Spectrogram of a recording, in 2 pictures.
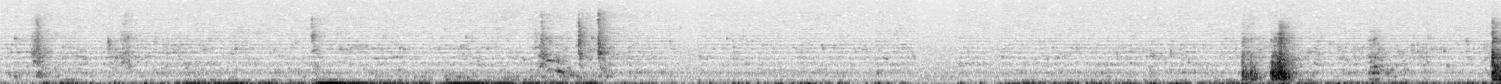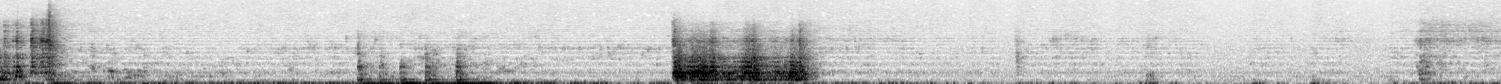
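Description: Webcor Music Man portable reel-to-reel tape recorder being worked by hand, its motor giving a low rumble and a steady hum. Several loud bursts of noise and clicks come as the transport controls are switched between forward and rewind.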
